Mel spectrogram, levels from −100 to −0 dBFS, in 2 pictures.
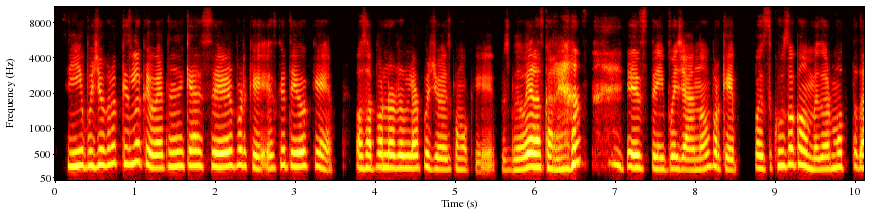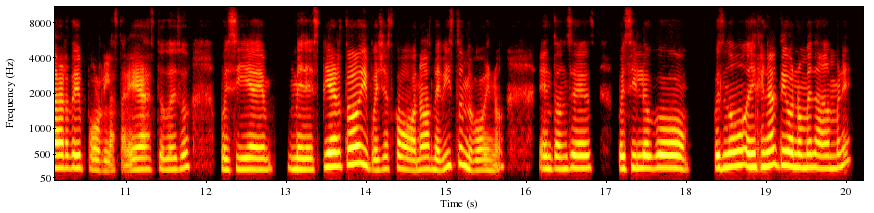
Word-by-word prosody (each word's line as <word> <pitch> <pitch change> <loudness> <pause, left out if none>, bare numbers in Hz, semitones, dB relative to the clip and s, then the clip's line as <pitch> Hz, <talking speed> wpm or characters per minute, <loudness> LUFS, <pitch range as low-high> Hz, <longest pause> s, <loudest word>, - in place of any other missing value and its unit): Sí, 275 +2 +4
pues, 280 0 -1
yo 295 +1 +2
creo 320 +2 -2
que 320 - -4
es 310 - 0
lo 355 +2 +1
que 305 -3 +1
voy 245 -1 +3
a - - 0
tener 270 +2 0
que 285 - 0
hacer, 270 -1 +3
porque 260 -6 -2
es 240 - -6
que 295 +2 -3
te 265 0 -1
digo 270 +1 +5
que 255 -8 -3 0.3
o 235 - +2
sea, 240 - +3
por 255 0 +1
lo 245 -1 +4
regular, 240 0 +2
pues, 255 -1 -2
yo 225 0 -2
es 210 0 -4
como 210 -2 -8
que, 175 -3 -12
pues, 200 -1 -16
me 205 +1 -2
voy 240 - +7
a 260 - +11
las 255 - +8
carreras, 230 - +3 0.6
este, 245 -3 +3
y, 220 -1 -2
pues, 225 +2 -1
ya, 200 -2 0
¿no? 215 +5 -3
Porque, 225 -7 -2 0.2
pues, 235 -2 0
justo 280 +2 +2
como 295 -4 +4
me 210 -2 -2
duermo 230 +4 -1
ta 260 - -10
tarde 245 0 +2
por 200 -4 -7
las - - -10
tareas, 215 0 -4
todo 210 -3 -7
eso, 235 +5 -5 0.4
pues 205 -2 -6
sí, 215 0 -3
eh, 210 0 -2 0.2
me 215 -2 -2
despierto, 265 +9 +3
y, 305 - +1
pues, 200 -6 -6
ya 225 - -8
es 225 - -13
como, 215 -5 -2
nada 215 +2 -2
mas 220 - -7
me 195 -2 -2
visto 280 +6 -4
y - - -2
me 250 -6 +1
voy, 195 +1 -5
¿no? 265 +6 -11 0.4
Entonces, 235 0 -2 0.3
pues 230 -1 -1
sí, 245 +2 -3
luego, 240 -1 +2 0.3
pues 240 +1 +1
no 275 +3 +2
en 260 0 +5
general, 275 +3 +1
te 290 - -3
digo, 270 -2 +4
no 250 - +1
me 250 +1 -1
da 235 -2 -2
hambre, 250 +10 -5
240 Hz, 250 wpm, -22 LUFS, 220-265 Hz, 0.6 s, a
